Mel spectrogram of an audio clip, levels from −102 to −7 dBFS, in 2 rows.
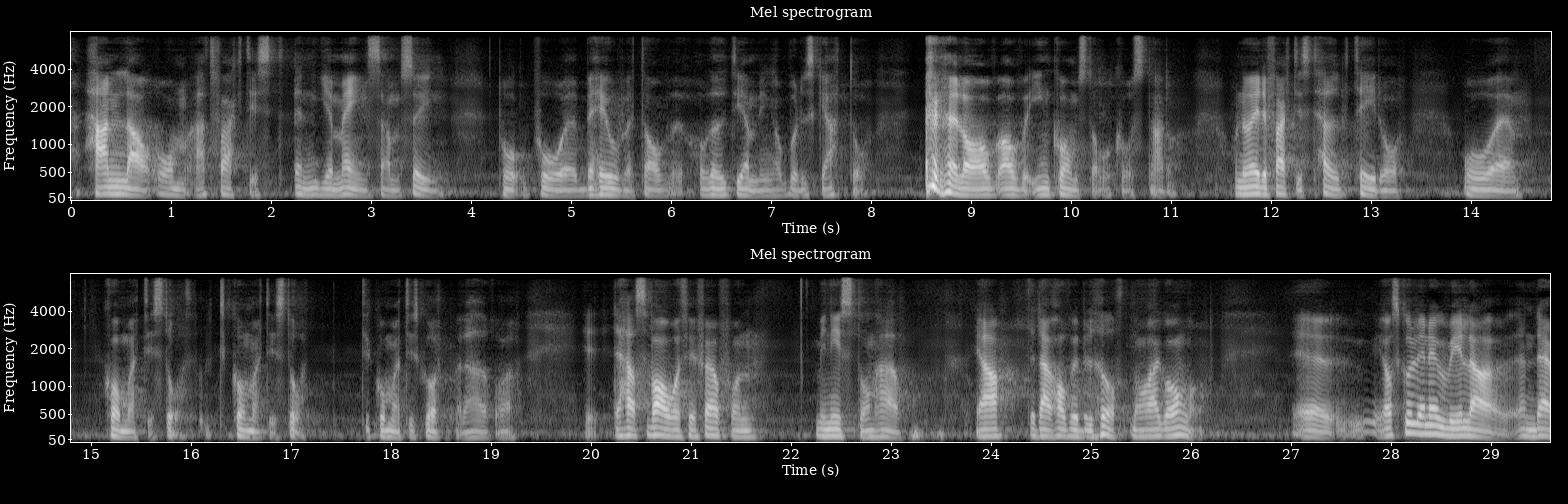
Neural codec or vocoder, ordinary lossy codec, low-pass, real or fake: codec, 24 kHz, 1.2 kbps, DualCodec; none; 7.2 kHz; fake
